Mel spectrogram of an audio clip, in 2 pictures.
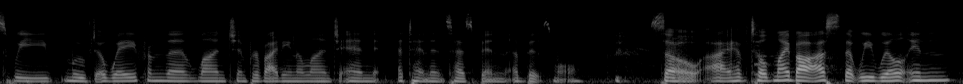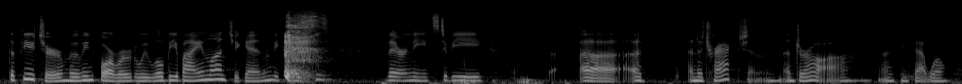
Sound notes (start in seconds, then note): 6.1 chuckling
